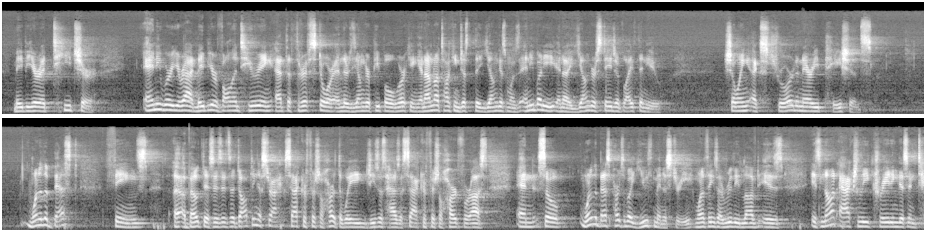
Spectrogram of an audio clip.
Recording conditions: large echoing room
